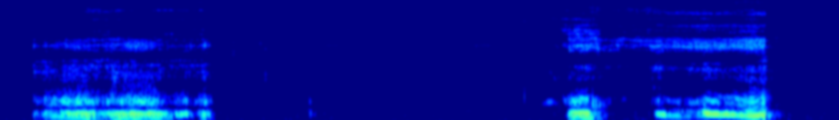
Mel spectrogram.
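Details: Pit bull/bulldog puppy snoring loudly while trying to sleep: two long, rattling snore breaths with a quiet pause between; ordinary dog snoring.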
